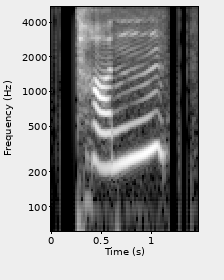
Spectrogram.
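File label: "teon5", Cantonese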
